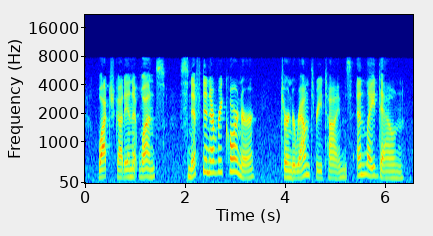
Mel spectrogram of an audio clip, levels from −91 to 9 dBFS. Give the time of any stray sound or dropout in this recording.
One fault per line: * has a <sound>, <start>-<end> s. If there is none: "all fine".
all fine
